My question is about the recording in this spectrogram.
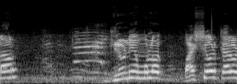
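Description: Speech only: a man talking into reporters' microphones, in short phrases with brief pauses.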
